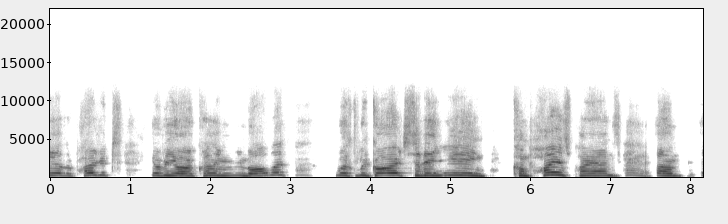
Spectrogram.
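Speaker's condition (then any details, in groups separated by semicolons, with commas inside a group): Cerebral palsy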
